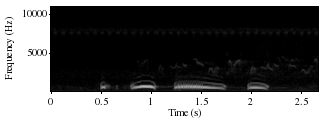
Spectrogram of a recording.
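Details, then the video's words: Spotted dove cooing as bait for wild doves: one phrase of a short note, a rising-falling hoot, a long sliding coo and a final hoot, while thin high chirps of another small bird sound faintly. "Cu gáy kích mồi tập bổi hiệu quả nhanh"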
